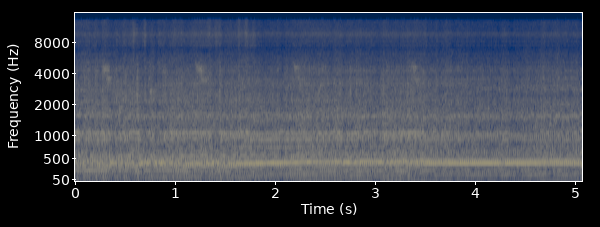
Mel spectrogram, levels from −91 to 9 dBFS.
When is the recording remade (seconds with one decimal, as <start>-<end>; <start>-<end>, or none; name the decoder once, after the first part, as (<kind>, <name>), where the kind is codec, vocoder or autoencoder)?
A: 0.0-5.1 (autoencoder, DAC-VAE)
